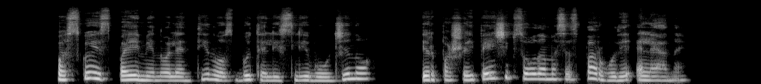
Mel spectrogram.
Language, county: Lithuanian, Marijampolė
